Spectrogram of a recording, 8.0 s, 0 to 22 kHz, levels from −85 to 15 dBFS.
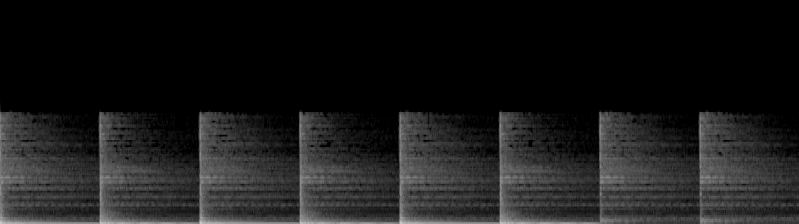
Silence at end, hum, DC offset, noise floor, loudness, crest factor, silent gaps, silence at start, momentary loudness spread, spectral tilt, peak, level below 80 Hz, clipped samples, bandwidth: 0.55 s; none; under 0.1%; -50 dBFS; -23 LUFS; 22 dB; none; 0 s; 13 LU; -6 dB/octave; -2 dBFS; -30 dBFS; under 0.1%; 11.5 kHz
